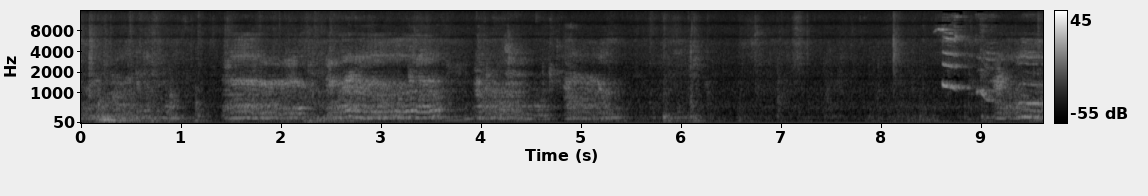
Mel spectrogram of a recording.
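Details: Eleven Vizsla puppies at a kennel playing non-stop at 3 am: rough, buzzy low growls in bursts over the first four seconds, then quieter scuffling, ending with a high falling yip or whine.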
